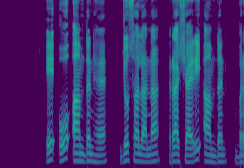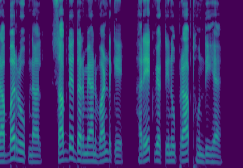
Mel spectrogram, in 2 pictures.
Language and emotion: Punjabi, neutral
